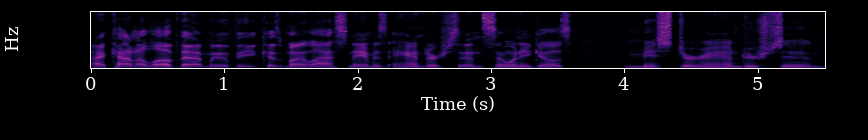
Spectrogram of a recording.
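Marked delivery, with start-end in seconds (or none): 4.0-5.5 low, deep voice. Explaining why he loves a movie sharing his last name, quoting in deep voice from The Matrix. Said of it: "he says it in that deep voice".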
